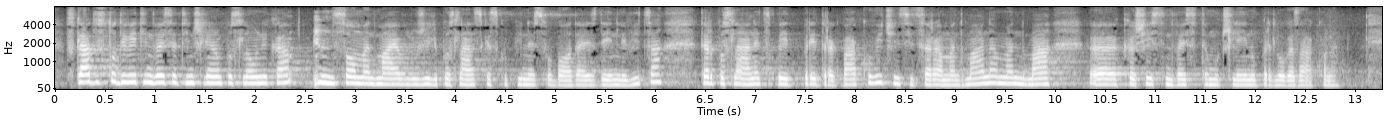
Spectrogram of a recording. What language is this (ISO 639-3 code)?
slv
